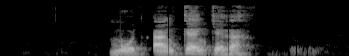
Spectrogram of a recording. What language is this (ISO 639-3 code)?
bas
